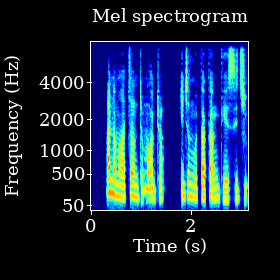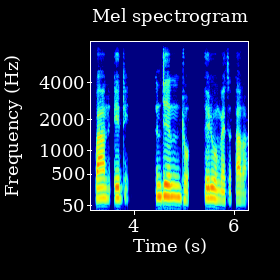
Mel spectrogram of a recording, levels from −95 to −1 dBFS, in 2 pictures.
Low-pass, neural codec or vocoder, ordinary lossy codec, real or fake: 7.2 kHz; codec, 16 kHz, 0.5 kbps, FunCodec, trained on LibriTTS, 25 frames a second; none; fake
